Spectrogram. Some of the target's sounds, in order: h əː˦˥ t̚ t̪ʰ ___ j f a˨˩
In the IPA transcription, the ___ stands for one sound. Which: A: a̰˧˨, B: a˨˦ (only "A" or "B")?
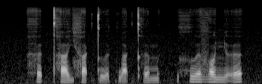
B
